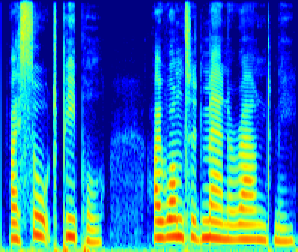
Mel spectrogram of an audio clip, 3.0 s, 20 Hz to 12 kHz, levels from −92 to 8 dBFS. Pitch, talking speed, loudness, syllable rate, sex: 200 Hz, 140 wpm, -15 LUFS, 4.7 syllables/s, female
